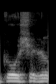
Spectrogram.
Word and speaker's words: Gochager: So at the moment, we've moved from Albert Lake, and then we went south to the Gochager Lake Project.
